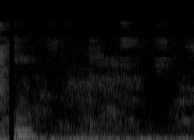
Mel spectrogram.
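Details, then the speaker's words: Low, rumbling, fluttery snoring from a dog breathing in its sleep in the background of a small quiet room. "can I just apologize for my dog snoring in the background that you can probably"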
